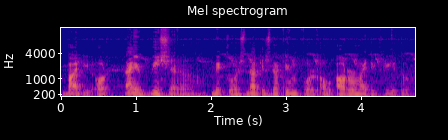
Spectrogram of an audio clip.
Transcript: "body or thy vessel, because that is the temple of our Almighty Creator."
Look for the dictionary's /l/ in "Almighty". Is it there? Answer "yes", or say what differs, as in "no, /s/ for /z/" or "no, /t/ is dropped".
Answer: no, /l/ is dropped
